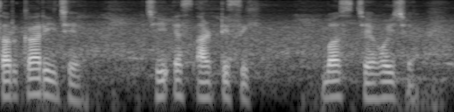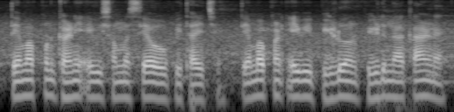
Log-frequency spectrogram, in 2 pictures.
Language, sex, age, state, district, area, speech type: Gujarati, male, 18-30, Gujarat, Rajkot, rural, spontaneous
